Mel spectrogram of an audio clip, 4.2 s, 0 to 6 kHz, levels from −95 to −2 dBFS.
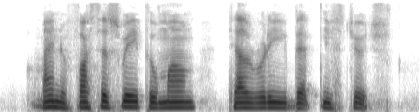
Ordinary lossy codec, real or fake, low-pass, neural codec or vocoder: MP3, 32 kbps; fake; 5.4 kHz; codec, 24 kHz, 0.9 kbps, WavTokenizer, small release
